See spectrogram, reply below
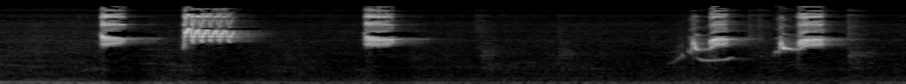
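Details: Asian pied starling in full song: loud, harsh, rasping notes spaced irregularly, then a short rising whistle leading into more grating squawks, with faint low hum behind.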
